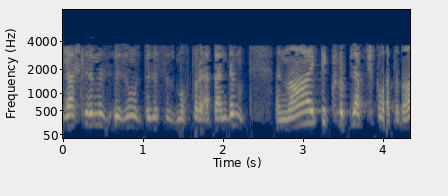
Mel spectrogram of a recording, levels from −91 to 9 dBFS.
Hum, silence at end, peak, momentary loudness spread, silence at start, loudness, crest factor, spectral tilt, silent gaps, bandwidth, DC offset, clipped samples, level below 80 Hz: none; 0 s; -10 dBFS; 12 LU; 0 s; -28 LUFS; 18 dB; -6.5 dB/octave; none; 3.9 kHz; under 0.1%; under 0.1%; -80 dBFS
